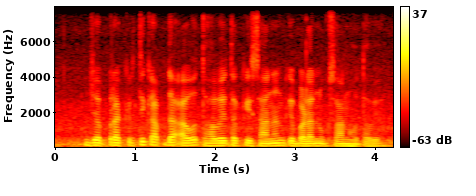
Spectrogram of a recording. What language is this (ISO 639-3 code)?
bho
